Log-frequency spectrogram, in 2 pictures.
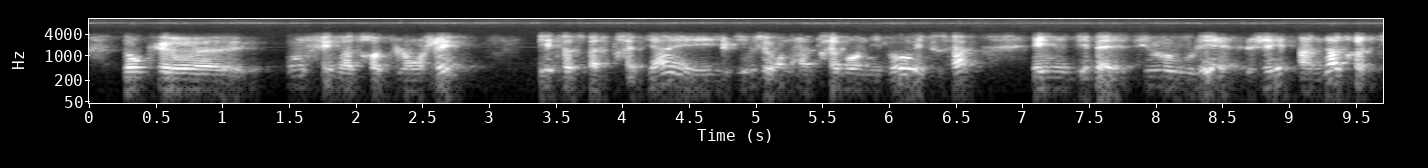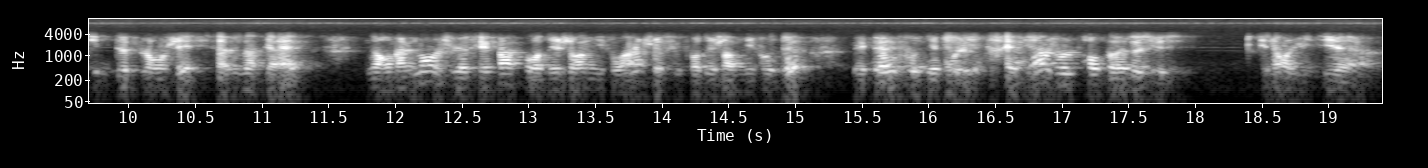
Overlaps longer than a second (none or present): present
